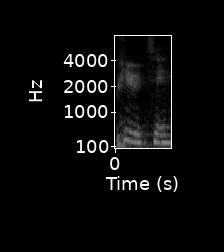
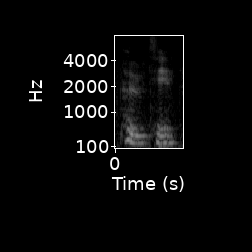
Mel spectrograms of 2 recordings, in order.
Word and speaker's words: Putin: Obviously the sun today, and it's pronounced Putin, not Putin.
